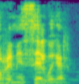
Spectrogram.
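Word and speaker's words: Renée Zellweger: Bueno, de hecho, René Zellweger. ¿Ves, Roberto Cavazos? Lo pronuncié bien.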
